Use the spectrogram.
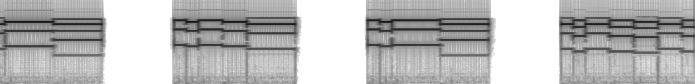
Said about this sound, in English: And these were basic monophonic ringtones, simple bleeps and bloops, like this.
